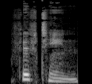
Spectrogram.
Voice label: "fifteen", spelling

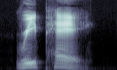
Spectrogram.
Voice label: "repay", English

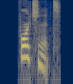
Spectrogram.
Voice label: "fortunate", English voice, spelling

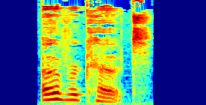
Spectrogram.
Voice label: "overcoat", English voice

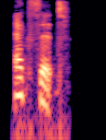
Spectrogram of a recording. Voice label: "exit", voice

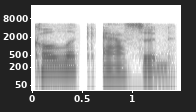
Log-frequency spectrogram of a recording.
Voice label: "cholic acid", English

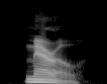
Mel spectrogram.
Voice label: "marrow", spelling voice

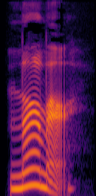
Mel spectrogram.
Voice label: "murmur", English

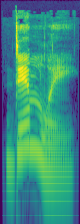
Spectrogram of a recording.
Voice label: "dimly", english spelling

